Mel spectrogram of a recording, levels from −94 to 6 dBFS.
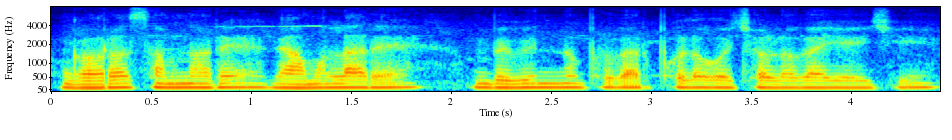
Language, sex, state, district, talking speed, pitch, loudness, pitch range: Odia, male, Odisha, Sambalpur, 110 wpm, 130 Hz, -18 LUFS, 125-135 Hz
